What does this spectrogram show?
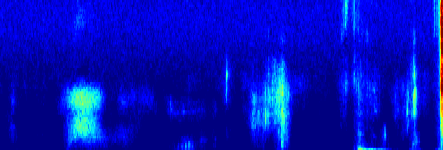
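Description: Crisp crunching bites of some kind of root followed by quieter wet chewing, a few separate bursts over a few seconds with no talking, ending in a sharp loud crunch.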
